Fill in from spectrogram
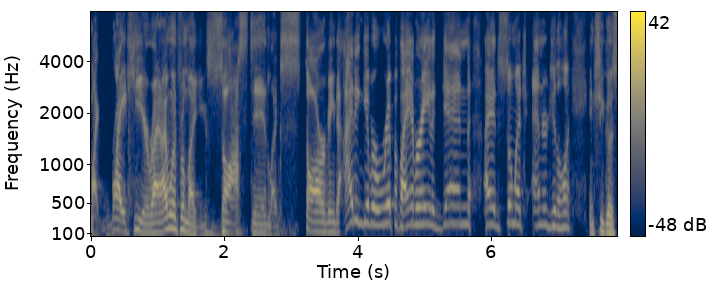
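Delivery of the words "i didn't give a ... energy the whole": high-pitched, energised rush; buzzing excitement. Real, not acted. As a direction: tell it as if wired with energy. Describes being wildly energised.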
